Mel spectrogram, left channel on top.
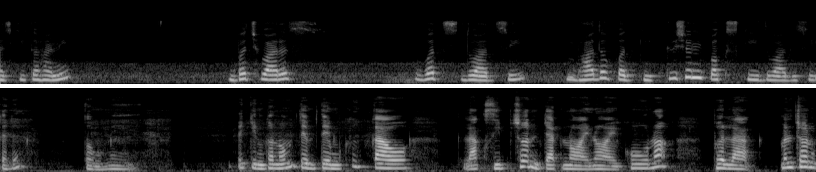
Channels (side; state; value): both; different; correlation 0.00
